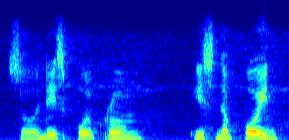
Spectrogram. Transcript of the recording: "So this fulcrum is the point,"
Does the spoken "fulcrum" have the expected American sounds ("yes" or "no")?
no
